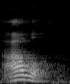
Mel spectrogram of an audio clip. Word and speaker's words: hour: जैसे कि I played for an hour. Arun is an honest man, right? तो दोनों के अंदर हमने एन लगाया है क्योंकि यहाँ पे पहला लेटर जो कॉन्सोनेंट है वो साइलेंट है।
